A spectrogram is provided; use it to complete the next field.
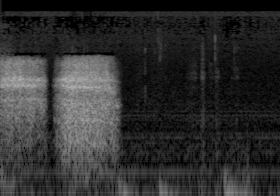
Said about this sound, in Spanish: Y con esta respiración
